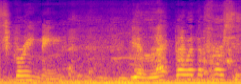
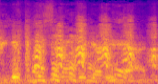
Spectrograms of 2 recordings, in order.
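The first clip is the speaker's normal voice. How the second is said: laughing; 13 semitones higher, 4 dB louder than usual. Real, not acted. Laughing through safety demo.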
